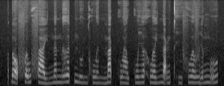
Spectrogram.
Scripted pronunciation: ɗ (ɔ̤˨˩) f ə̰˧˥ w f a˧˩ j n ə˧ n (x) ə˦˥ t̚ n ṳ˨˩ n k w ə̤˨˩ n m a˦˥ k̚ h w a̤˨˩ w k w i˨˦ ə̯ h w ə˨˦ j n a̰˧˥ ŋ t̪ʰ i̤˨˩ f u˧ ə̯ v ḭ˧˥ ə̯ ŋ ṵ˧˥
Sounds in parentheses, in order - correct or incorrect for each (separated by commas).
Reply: incorrect, incorrect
